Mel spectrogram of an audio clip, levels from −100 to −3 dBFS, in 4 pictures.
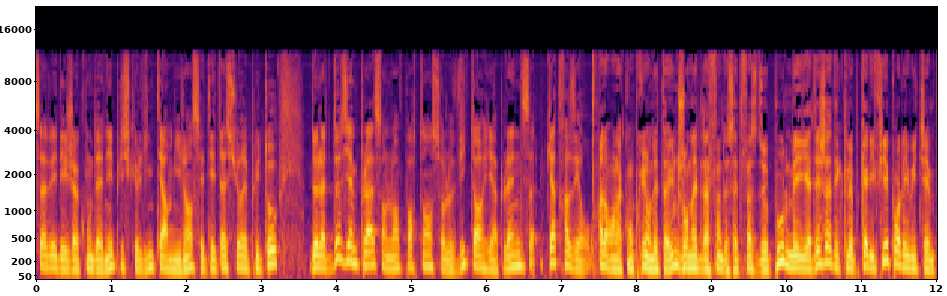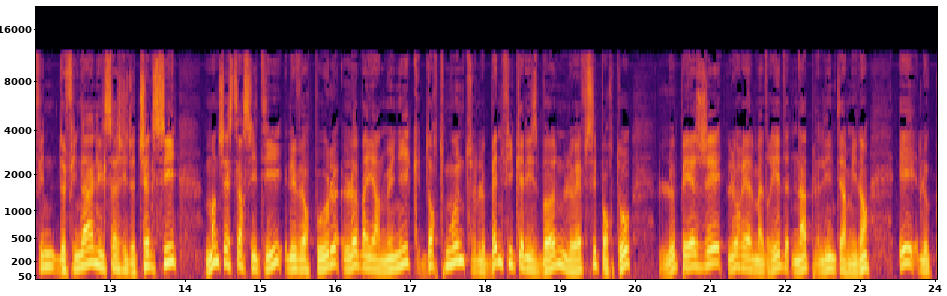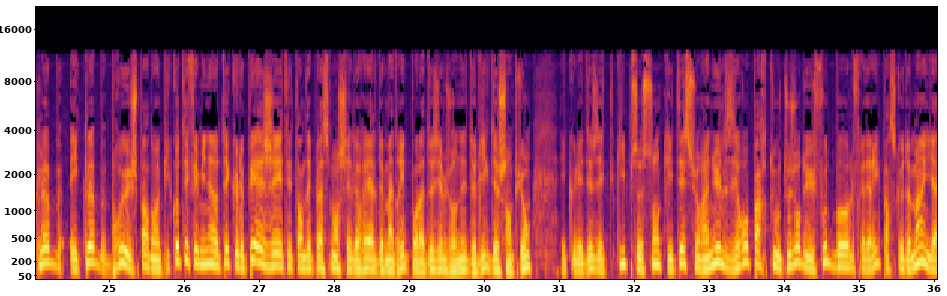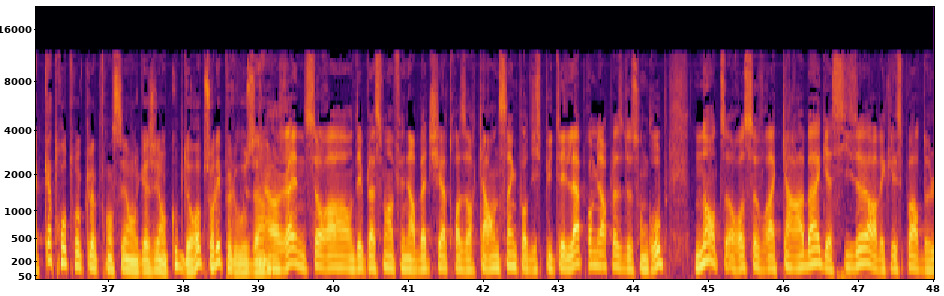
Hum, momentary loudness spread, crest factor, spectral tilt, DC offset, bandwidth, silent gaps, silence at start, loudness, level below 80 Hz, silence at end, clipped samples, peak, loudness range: none; 5 LU; 14 dB; -6.5 dB/octave; under 0.1%; 12 kHz; none; 0 s; -16 LUFS; -44 dBFS; 0 s; under 0.1%; 0 dBFS; 2 LU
